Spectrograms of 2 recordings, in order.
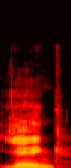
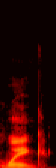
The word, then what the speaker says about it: Yang: presidency and then over here someone says it's pronounced yang okay might be a Mandela effect I thought it was wink but anyway another guy lines up and he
